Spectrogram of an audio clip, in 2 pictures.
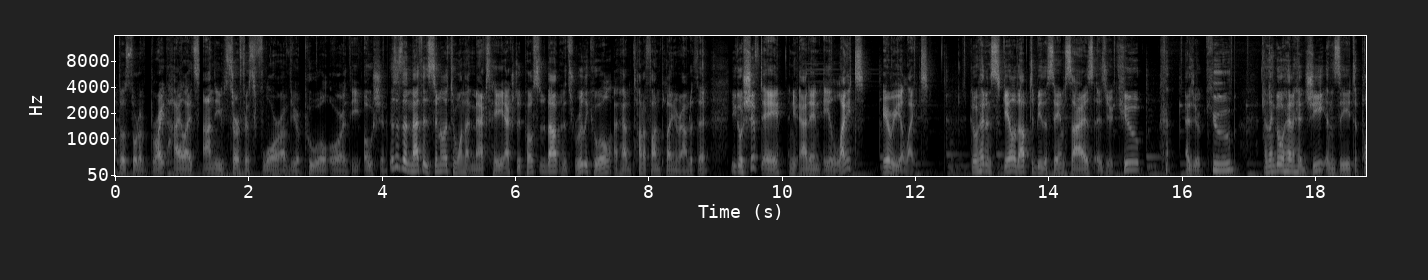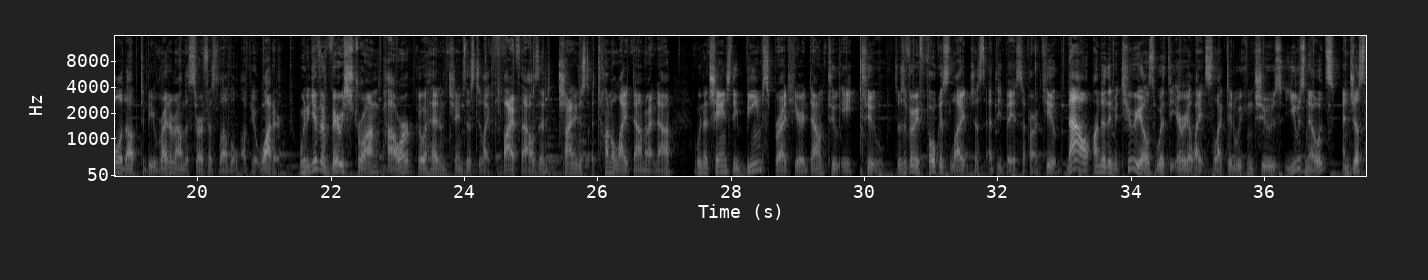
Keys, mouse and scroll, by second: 12.6 s, 17.2 g, 17.3 z, 20.3 click, 21.3-25.0 drag, 24.3 0, 28.9-29.9 drag.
